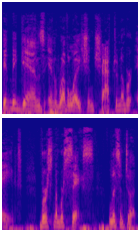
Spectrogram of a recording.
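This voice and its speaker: This man has an ordinary speaking voice, pitched fairly high. He talks at a fairly slow pace with ordinary pitch variation. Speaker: Bible prophecy teacher. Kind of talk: Bible lesson.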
